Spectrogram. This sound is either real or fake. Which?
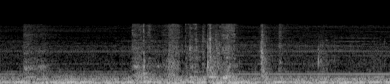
real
